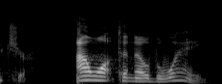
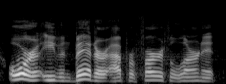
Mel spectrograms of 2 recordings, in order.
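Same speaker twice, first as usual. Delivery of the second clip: normal talking voice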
